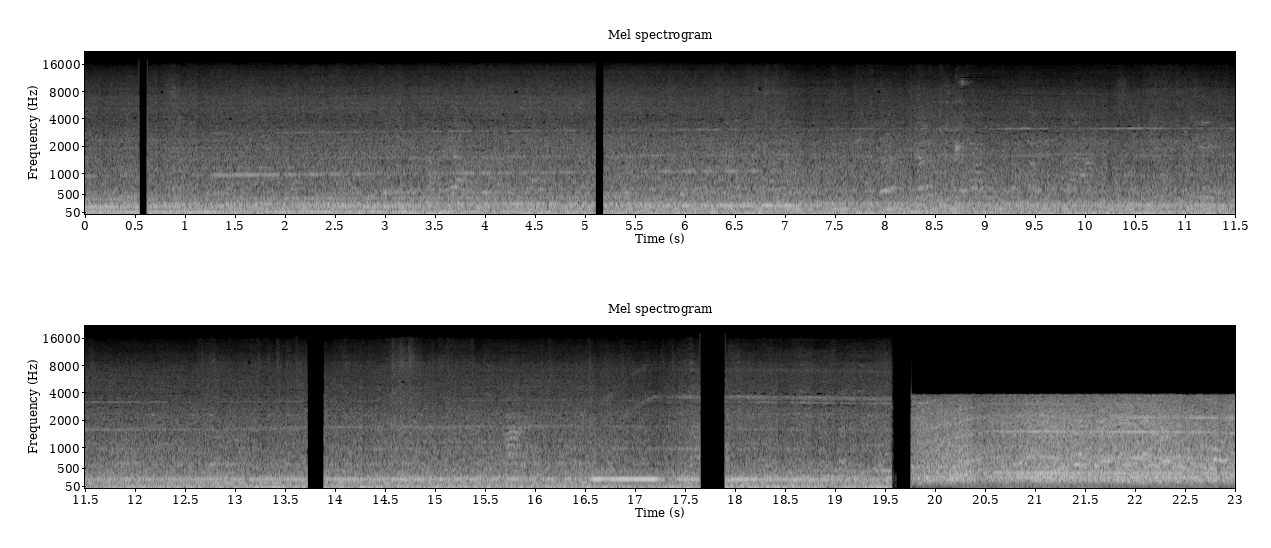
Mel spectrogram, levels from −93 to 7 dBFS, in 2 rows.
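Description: Digital broadcast dropouts hit at 0.53 s, 5.10 s, 13.72 s and 17.64 s. Each time the receiver stopped getting decodable frames and muted until clean data resumed. The holes lengthen through the clip: the first two last about 0.14 s, the third about 0.2 s, the fourth about 0.3 s. The lost audio amounts to whole frames of roughly 43 ms each. The everyday sound cuts abruptly to silence and picks up later, with the missing stretch simply gone.

From 19.56 s to the end, the sound goes quiet for about 200 ms and then returns narrower and boxier, with nothing above 3.8 kHz. The level shifts by about 5 dB, and new background noise sits roughly 35 dB under the signal. This is likely an input switched to a poorer device. A second, band-limited input with its own gain and noise floor would account for the sudden change in tone.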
